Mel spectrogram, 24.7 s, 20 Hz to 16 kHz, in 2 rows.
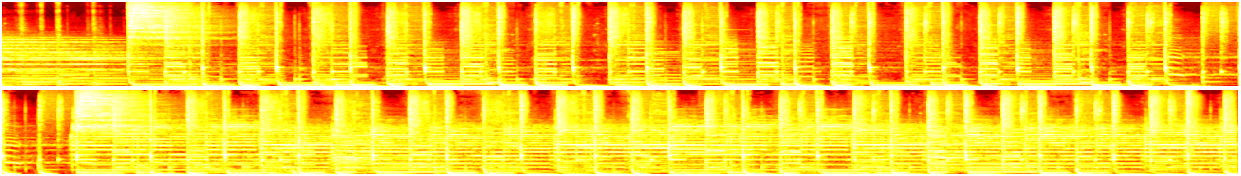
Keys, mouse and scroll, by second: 0.8 ctrl+space, 1.4 ctrl+space, 3.3 right click, 6.9 right click, 8.2 ctrl+s, 9.8 ctrl+s, 11.7 right click, 18.0 shift+click, 22.5 scroll up 1, 23.6 shift+click.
